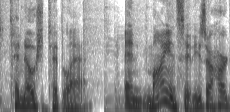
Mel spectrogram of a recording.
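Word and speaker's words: Tenochtitlan: It's Tenosh Teditlan. And Mayan cities are hard to pronounce too.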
